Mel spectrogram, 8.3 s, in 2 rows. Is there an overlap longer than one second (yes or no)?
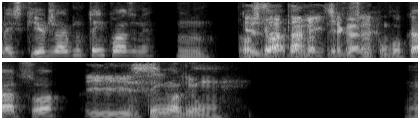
yes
